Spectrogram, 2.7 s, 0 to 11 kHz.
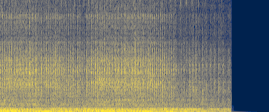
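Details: TVS Apache RTR 160 single-cylinder with a busy, uneven mechanical clatter over the exhaust beat; the source is not yet found, and the oil is drained before opening the magneto-side cover.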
